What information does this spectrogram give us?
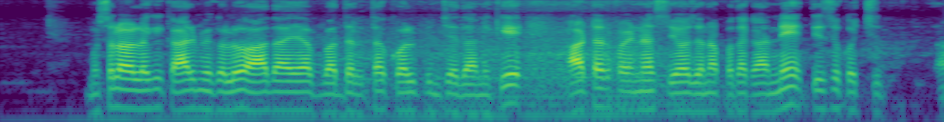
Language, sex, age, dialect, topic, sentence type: Telugu, male, 56-60, Southern, banking, statement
